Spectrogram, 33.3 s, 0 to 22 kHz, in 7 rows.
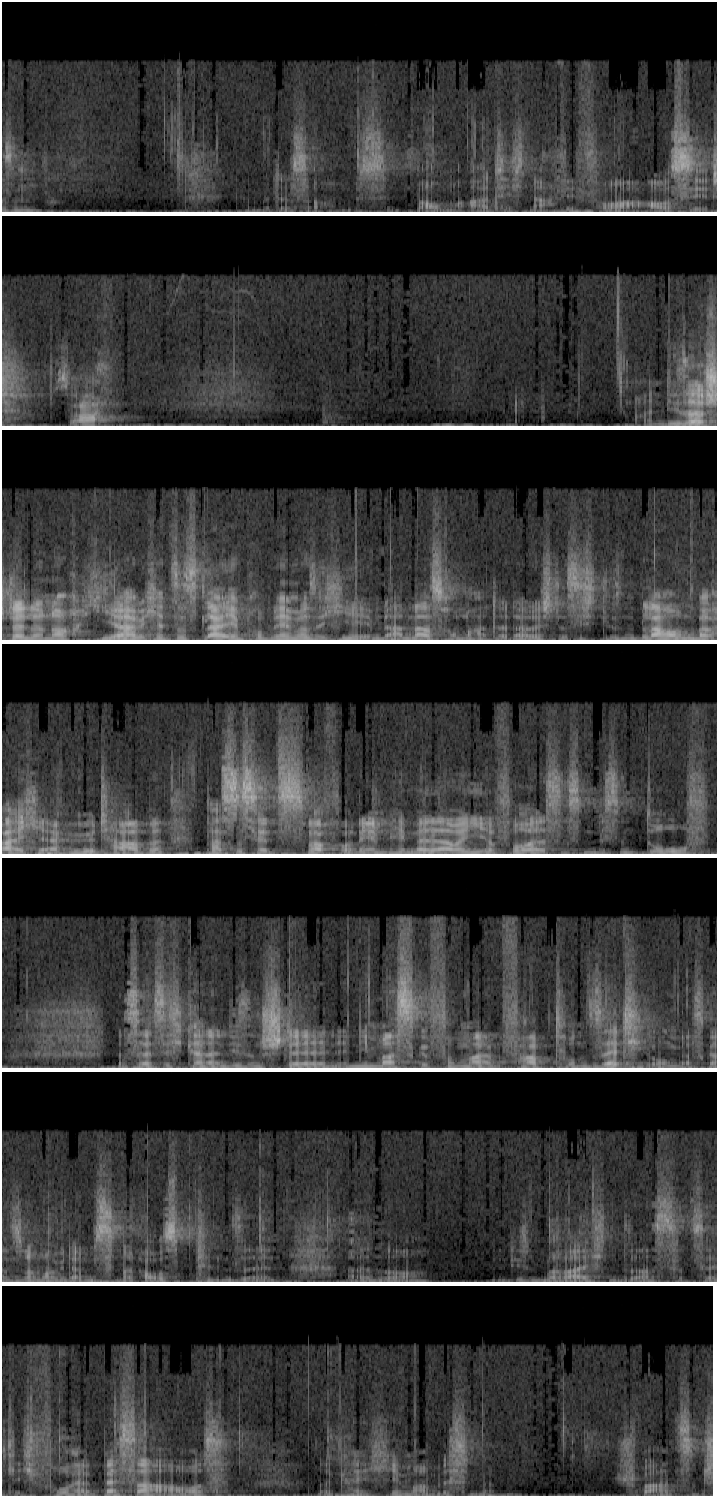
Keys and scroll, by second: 4.1 alt+scroll down 1, 16.0 alt+scroll up 1.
